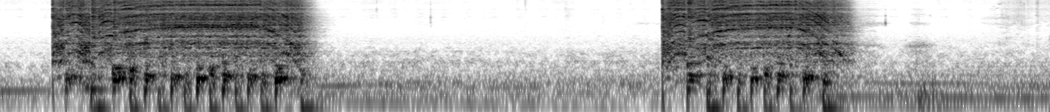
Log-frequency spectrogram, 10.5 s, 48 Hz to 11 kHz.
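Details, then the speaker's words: Engine fitted with a Comp Cams XPZ cam and machine-shopped heads, mated to the trans on a 2007 Grand Prix subframe, cranked via the starter relay wire with a brand-new starter. Two steady cranking bursts with even compression pops; normal cranking. "definitely kicking it over. I'm hearing it. It doesn't sound like it's... Man, whenever I turn it over by hand, it's like super hard, but I guess that starter just being brand new, it's just no problem for it."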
